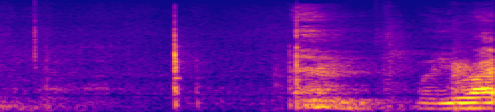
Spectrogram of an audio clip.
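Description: A single sharp click of chalk striking a blackboard about a second in, followed by a shorter, softer sound near the end.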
